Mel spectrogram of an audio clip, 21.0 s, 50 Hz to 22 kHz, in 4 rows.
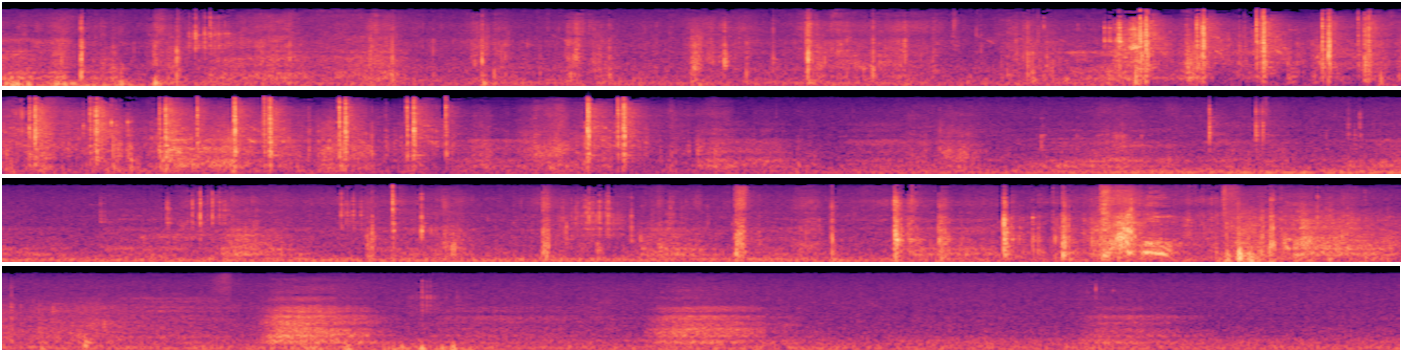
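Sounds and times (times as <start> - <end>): toy guns clicking: 4.1 - 7.8, 9.7 - 13.0.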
